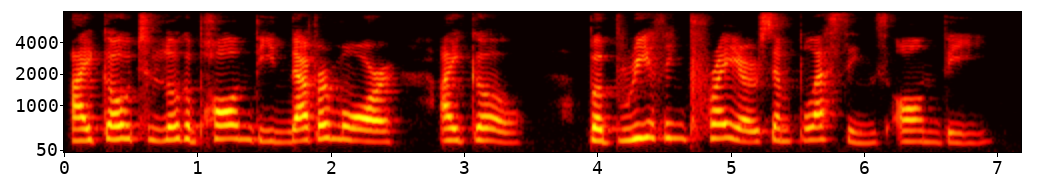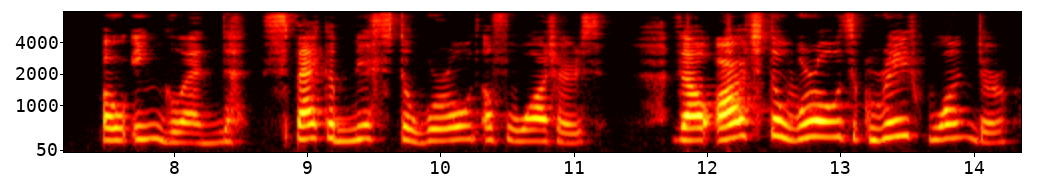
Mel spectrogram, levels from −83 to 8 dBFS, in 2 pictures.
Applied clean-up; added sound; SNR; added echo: none; none; none; none.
